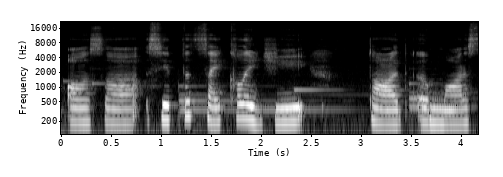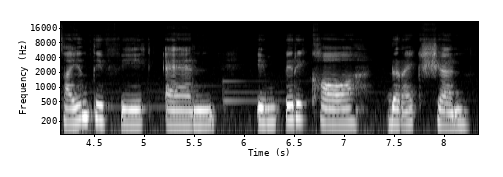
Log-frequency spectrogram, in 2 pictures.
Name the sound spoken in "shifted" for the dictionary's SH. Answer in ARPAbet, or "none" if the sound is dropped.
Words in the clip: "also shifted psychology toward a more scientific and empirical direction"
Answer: S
